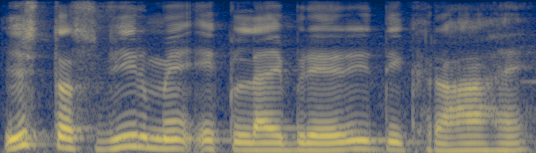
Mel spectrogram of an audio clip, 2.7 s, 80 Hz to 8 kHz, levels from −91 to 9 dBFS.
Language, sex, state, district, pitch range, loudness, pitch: Hindi, male, Jharkhand, Ranchi, 140-175 Hz, -14 LUFS, 150 Hz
